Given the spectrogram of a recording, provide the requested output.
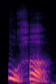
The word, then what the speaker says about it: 复合: 复合. This is one of these rare cases when this is pronounced fourth tone. 合.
